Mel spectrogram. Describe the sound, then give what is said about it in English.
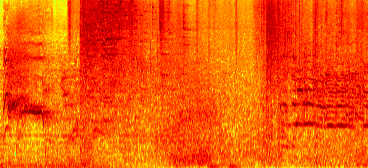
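A loud crash of a glass window being smashed with a hammer: a heavy blow followed by shattering and tinkling shards, with a second burst of breaking glass and rumbling impact noise after it. “runs towards one of the windows. He smashes it with a killing hammer and steps inside.”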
